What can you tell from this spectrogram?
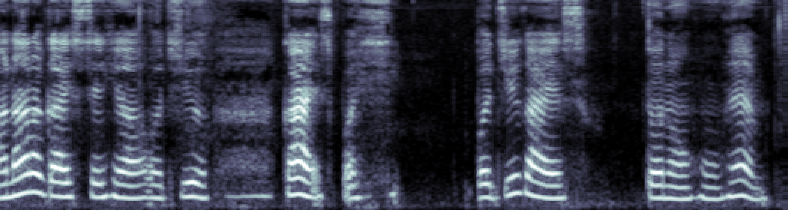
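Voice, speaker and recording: On a very clean recording with a silent background, a woman with a dark, mellow, somewhat breathy tone speaks very slowly at a medium pitch with fairly even intonation. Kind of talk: scripture reading.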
